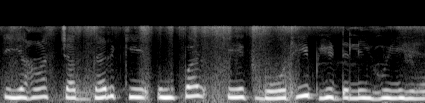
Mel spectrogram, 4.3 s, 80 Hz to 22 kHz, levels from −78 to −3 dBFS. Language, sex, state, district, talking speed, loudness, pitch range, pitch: Hindi, male, Uttar Pradesh, Lalitpur, 140 wpm, -12 LUFS, 280-315 Hz, 300 Hz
